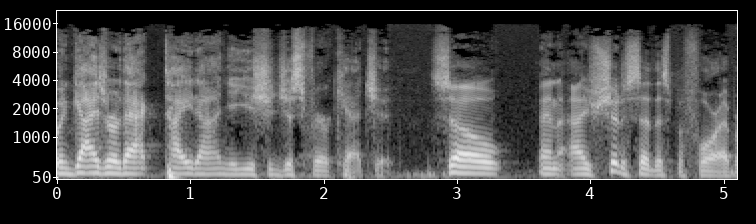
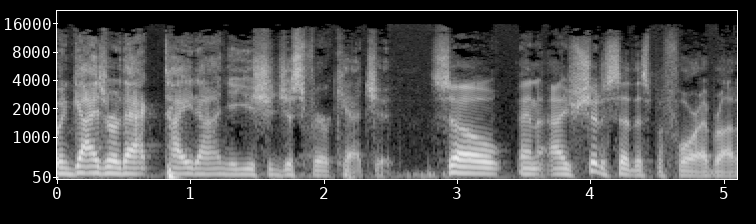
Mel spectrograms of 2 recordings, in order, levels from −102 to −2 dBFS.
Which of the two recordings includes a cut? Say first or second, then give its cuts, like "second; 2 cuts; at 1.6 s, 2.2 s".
second; 1 cut; at 3.4 s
